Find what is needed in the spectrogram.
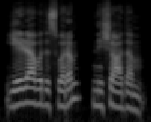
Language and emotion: Tamil, neutral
